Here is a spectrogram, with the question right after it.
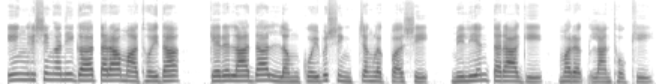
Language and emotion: Manipuri, neutral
